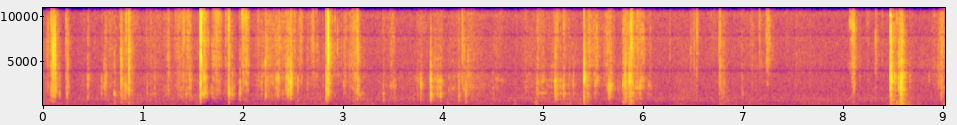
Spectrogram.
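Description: Scissors snip away material near a ribbon on a handmade journal pocket, giving repeated close, crisp cuts in uneven bursts with quiet handling noise between them.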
